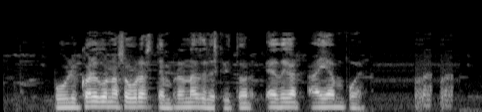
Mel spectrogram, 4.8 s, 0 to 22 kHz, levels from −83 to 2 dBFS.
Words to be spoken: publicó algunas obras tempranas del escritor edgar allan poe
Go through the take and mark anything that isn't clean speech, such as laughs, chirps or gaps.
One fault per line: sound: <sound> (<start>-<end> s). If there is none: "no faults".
sound: laugh (4.2-4.5 s)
